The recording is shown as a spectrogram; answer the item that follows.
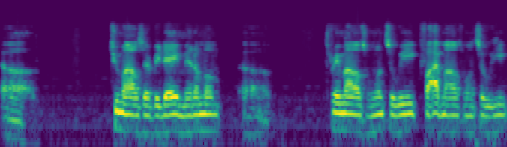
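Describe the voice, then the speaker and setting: Speaking in a Louisiana accent, a man uses a very deep, low pitch with monotone, flat intonation. His pace is moderate, broken by long, frequent pauses. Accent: Southern US, Louisiana. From US South, Louisiana. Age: 70s. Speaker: martial arts coach. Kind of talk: interview. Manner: hesitant, repeats words.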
